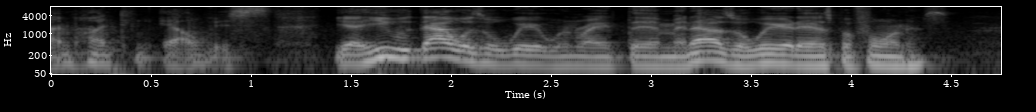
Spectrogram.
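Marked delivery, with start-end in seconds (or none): 0.0-1.1 whispered cartoon hunter voice, very quiet, barely audible. Describing a favorite movie performance by Tom Hanks: Tom Hanks as Elmer Fudd, quiet. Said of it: "where he talk like this. He'd be very, very quiet".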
